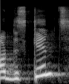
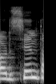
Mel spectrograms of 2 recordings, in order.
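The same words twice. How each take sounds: First: أرض سكنت with a k after the s, rising at the end; mistaken k pronunciation. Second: أرض سنت with only an s, no k; correct silent c. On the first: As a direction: say سكنت as "skent", questioningly. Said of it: "ليه هنا ما كنتش بتقولها". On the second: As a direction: say سنت as "sent", straight through. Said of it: "ليه كنت بتقولها أرض سنت على طول". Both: Shown as a demonstration.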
